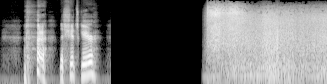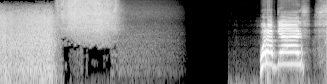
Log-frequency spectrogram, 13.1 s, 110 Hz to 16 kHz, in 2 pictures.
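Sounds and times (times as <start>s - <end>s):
bright thin hiss: 4.1s - 10.0s
rough steady hiss: 4.1s - 10.0s.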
